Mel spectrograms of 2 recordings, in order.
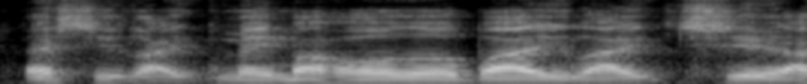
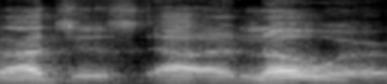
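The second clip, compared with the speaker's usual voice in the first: ordinary delivery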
